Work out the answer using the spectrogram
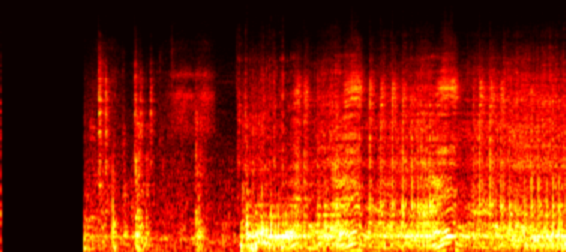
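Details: Garelli SSXL moped two-stroke, timing rough-set with limited advance, poor carburetor: sputters, catches and surges unevenly as the throttle is pumped, never settling into a steady idle; rough idle, cause not confirmed.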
